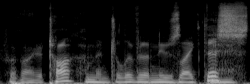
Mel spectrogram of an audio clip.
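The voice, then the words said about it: Flat, bland news-anchor delivery. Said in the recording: “dry, straight, bland Midwest accent as an announcer ... Very straight ahead ... No accent whatsoever. No sharp inflections.”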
